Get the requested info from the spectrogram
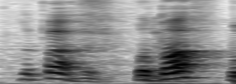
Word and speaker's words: LaBeouf: LaBeouf? How do you say that? LaBeouf? LaBeouf? – LaBeouf. – We'll go with LaBeouf.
